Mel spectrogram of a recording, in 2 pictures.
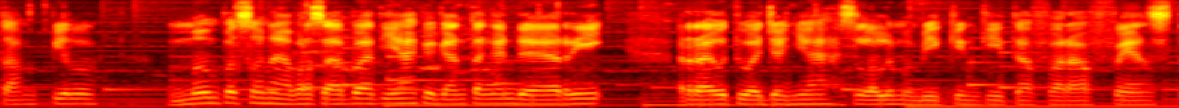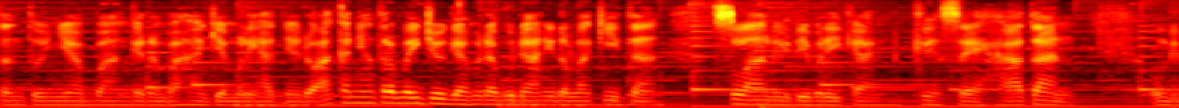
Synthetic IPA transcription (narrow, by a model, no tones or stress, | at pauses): t̪ampɪl | məmpərsonapərsabat̪̚jakəɡant̪aŋandaɾi | raut̪uad͡ʒaɲasəlaluməmbikɪnkit̪afaɾafɛnst̪ənt̪uɲabaŋɡadanbaɦaɡiaməliɦat̪̚ɲadoʔakanjaŋt̪ərbaɪik̚d͡ʒuɡamudahbudaɦanidolakit̪a | səlaludibəɾikan | kəseɦat̪an | uŋɡ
